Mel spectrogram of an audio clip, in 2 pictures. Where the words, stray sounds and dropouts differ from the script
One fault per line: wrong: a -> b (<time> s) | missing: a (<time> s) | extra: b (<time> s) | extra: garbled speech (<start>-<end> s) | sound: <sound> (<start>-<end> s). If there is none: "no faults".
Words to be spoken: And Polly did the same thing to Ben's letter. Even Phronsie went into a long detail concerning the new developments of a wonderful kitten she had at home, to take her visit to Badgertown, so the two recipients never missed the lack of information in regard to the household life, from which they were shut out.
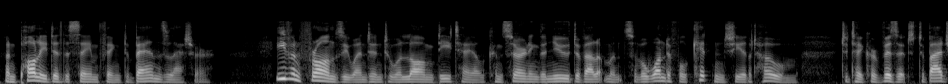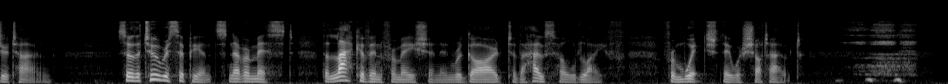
sound: laugh (17.8-18.7 s)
